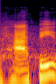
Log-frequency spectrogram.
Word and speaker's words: HAPI: So Laurent and Luis are with a company called Happy. That's spelled HAPI.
